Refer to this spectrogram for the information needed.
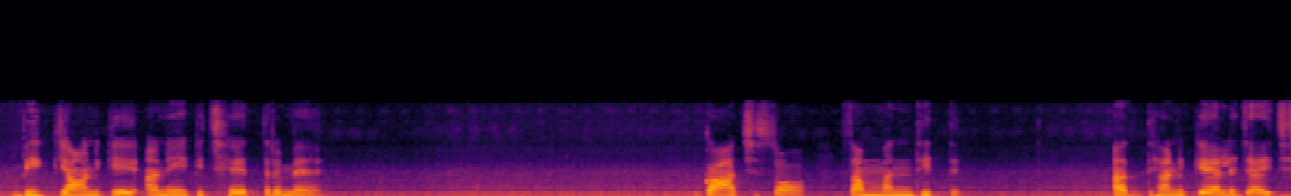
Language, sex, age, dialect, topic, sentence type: Maithili, female, 25-30, Eastern / Thethi, agriculture, statement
